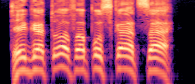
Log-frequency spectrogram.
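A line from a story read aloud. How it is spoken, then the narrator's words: Yelling. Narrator (Russian): заорал он снова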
